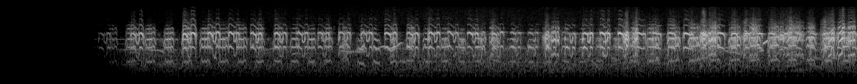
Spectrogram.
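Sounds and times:
Little tern giving sharp high chattering calls and rasping kik notes: 1.0s - 8.5s.

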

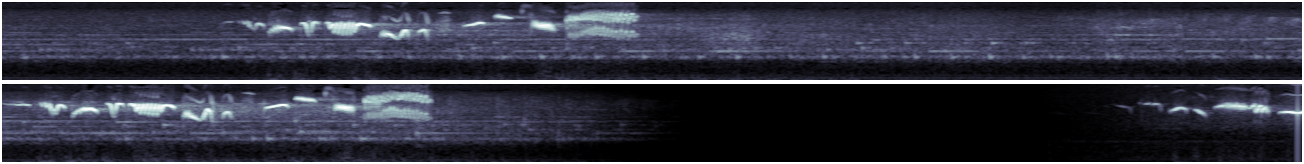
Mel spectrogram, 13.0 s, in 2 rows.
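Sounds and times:
blue rock thrush giving quick chattering and whistled notes: 0.0s - 9.3s.

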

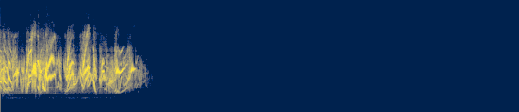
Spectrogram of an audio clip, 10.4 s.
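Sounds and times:
Eurasian linnet singing buzzy notes and whistled slurs: 0.0s - 3.1s.

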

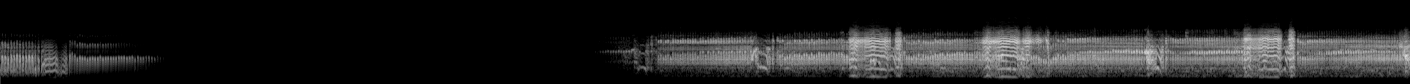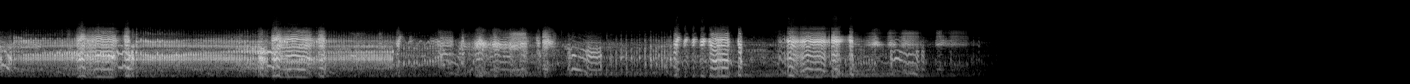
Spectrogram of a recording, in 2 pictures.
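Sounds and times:
European storm petrel purring call: 0.0s - 1.6s, 6.0s - 24.1s.

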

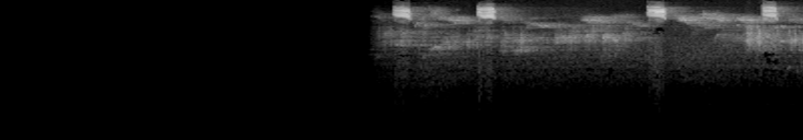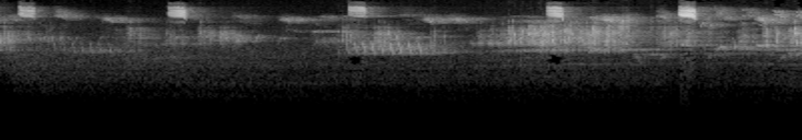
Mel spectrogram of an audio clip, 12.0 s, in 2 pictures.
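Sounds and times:
spotted flycatcher calls: 2.8s - 12.0s.

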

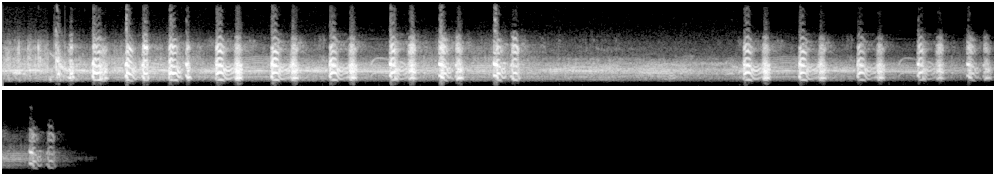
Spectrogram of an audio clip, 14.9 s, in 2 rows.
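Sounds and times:
male Ring-necked Pheasant calls: 0.0s - 7.9s.

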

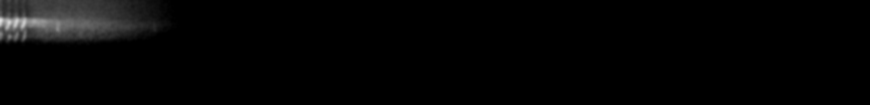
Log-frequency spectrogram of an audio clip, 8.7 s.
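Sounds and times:
Purple Sandpiper calls: 0.0s - 1.2s.

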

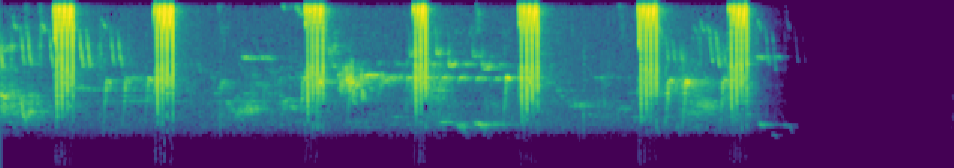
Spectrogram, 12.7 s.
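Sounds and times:
Eurasian nuthatch giving clear whistled notes: 0.0s - 2.3s, 3.2s - 7.2s, 8.5s - 10.3s.

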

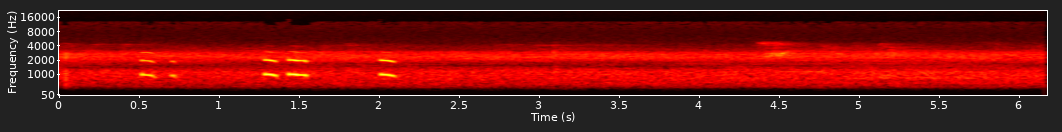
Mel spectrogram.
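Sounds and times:
female Tawny Owl shrieks: 0.5s - 2.2s.

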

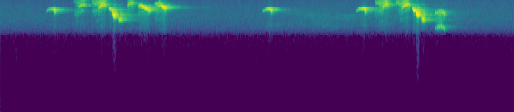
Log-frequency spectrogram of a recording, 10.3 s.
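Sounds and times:
collared flycatcher song: 0.9s - 3.8s, 5.2s - 9.2s.

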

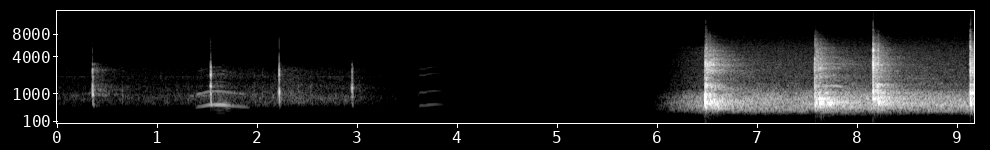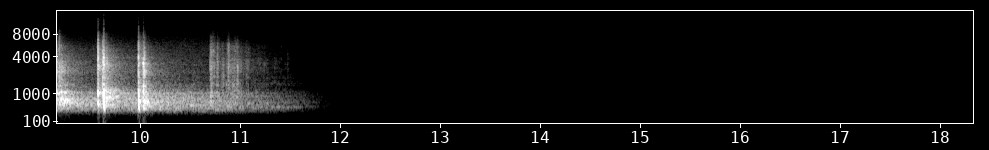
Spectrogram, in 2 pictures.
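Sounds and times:
Long-eared Owl calling: 6.3s - 11.5s.

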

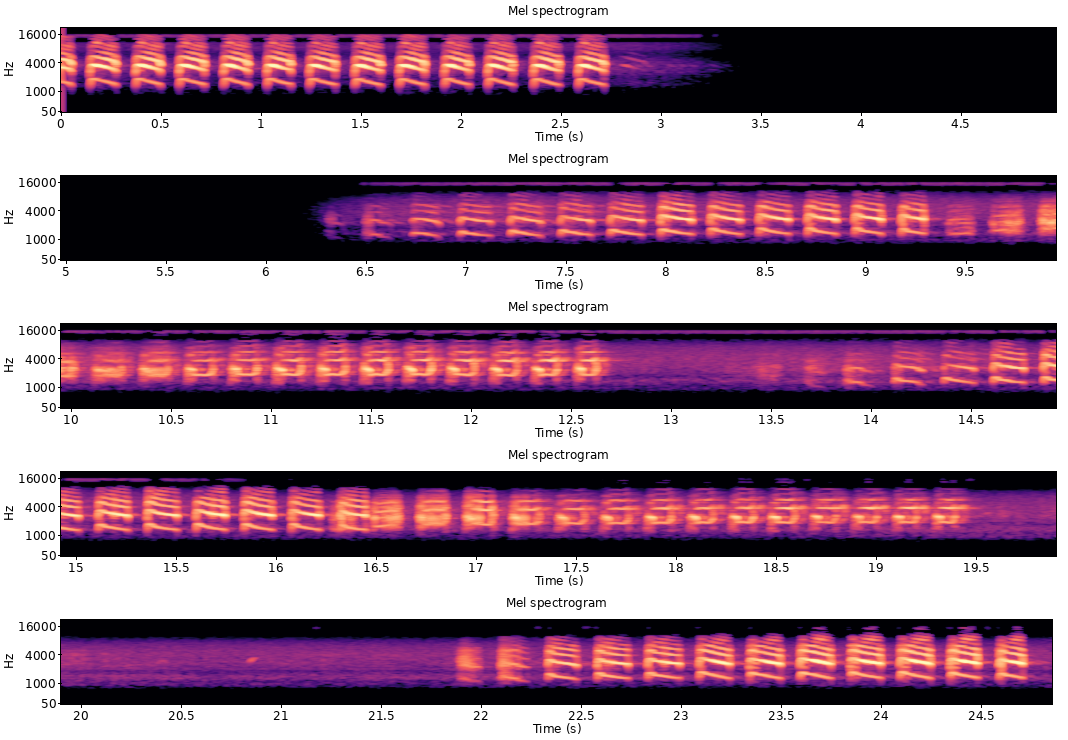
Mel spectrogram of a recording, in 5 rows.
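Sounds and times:
Eurasian wryneck display call: 0.0s - 3.0s, 6.3s - 24.8s.

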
